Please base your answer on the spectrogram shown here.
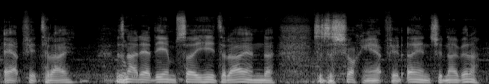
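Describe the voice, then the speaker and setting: A man's voice: lowish voice, fairly even intonation, fast. An Australian man chatting casually as an interviewed golfer, blunt and self-deprecating. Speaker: amateur golfer being interviewed.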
